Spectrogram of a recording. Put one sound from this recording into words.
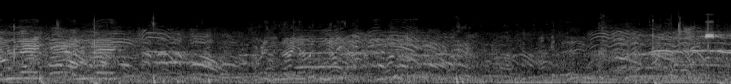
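Young boys shout and call out to each other across an outdoor football pitch.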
